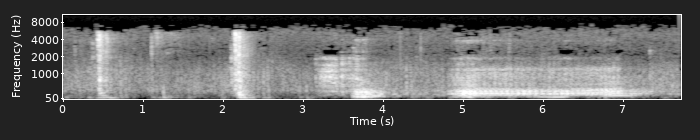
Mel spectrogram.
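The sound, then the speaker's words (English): A few sharp clicks of a car door latch on a car parked out front, then a heavy muffled thump as the door shuts, followed by a steady low engine rumble starting up. No one speaks. “My car is right out front.”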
